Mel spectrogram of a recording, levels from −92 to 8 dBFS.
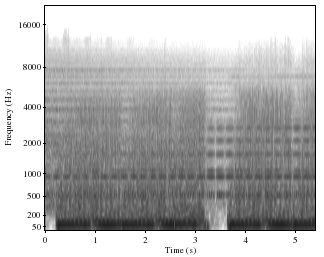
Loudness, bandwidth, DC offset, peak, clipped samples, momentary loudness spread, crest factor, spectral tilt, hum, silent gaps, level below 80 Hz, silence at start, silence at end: -17 LUFS; 8 kHz; under 0.1%; -4 dBFS; under 0.1%; 4 LU; 12 dB; -7.5 dB/octave; none; none; -18 dBFS; 0 s; 0 s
